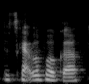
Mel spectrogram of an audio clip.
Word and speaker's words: Tezcatlipoca: Quetzalcoatl and Tezcatlipoca. Nope. Let me try that again. Tezcatlipoca? No, yeah. I'm definitely putting the emphasis on the wrong syllable. Tezcatlipoca.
